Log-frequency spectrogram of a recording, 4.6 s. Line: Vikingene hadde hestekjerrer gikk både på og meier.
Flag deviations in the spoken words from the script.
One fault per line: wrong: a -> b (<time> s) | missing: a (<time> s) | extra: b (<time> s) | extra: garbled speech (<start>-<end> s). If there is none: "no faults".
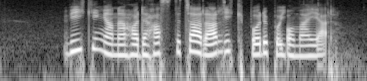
no faults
